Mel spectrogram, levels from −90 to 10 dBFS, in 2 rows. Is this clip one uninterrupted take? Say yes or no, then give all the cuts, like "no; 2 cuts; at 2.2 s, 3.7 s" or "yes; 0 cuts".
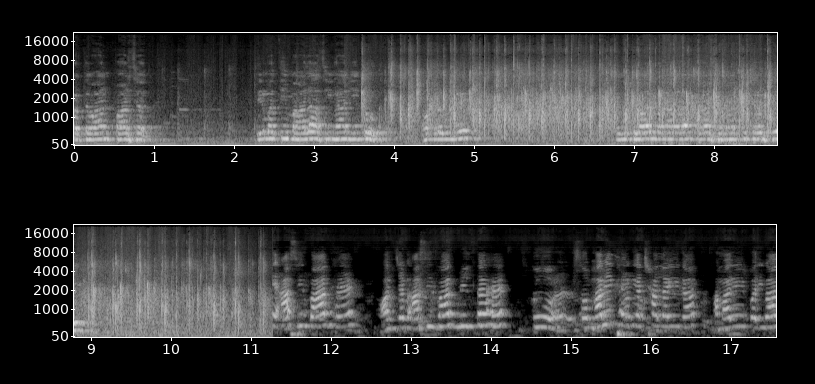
no; 1 cut; at 11.2 s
